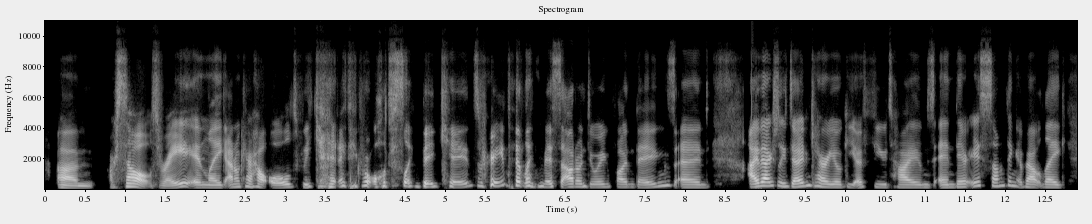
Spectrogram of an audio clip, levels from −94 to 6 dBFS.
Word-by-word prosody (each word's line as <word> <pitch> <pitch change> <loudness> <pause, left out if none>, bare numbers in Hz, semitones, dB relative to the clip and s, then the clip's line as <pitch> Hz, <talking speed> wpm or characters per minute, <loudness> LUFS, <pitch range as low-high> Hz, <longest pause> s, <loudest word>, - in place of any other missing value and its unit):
um, 130 -6 +3 0.2
ourselves, 200 -2 +4
right? 425 0 +3
And, 155 0 -3
like, 145 0 0
I - - +4
don't 185 +1 -3
care 195 -3 -1
how - - +4
old 165 +5 -1
we 165 +2 -5
get. 195 -1 -2
I 225 - -1
think 220 +1 -9
we're 260 - +3
all 175 +6 -1
just, - - -6
like, 220 - +1
big 190 +2 0
kids, 200 +10 -4
right, 240 +5 +2
that, 260 -2 +4
like, 240 -5 0
miss 195 -2 -3
out 185 - +4
on 190 +2 -3
doing 175 -1 -8
fun 170 -1 -3
things, 175 - -5
and 160 -1 -2 0.5
I've - - +8
actually 240 -3 +4
done 205 +5 +2
karaoke 175 - -2
a - - -2
few 165 -2 -12
times 160 0 -2
and 160 +1 -2
there 175 +2 -2
is 245 +3 -4
something 245 +2 -4
about, 170 -2 0
like, 160 -2 -2
180 Hz, 200 wpm, -23 LUFS, 160-220 Hz, 0.5 s, I've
